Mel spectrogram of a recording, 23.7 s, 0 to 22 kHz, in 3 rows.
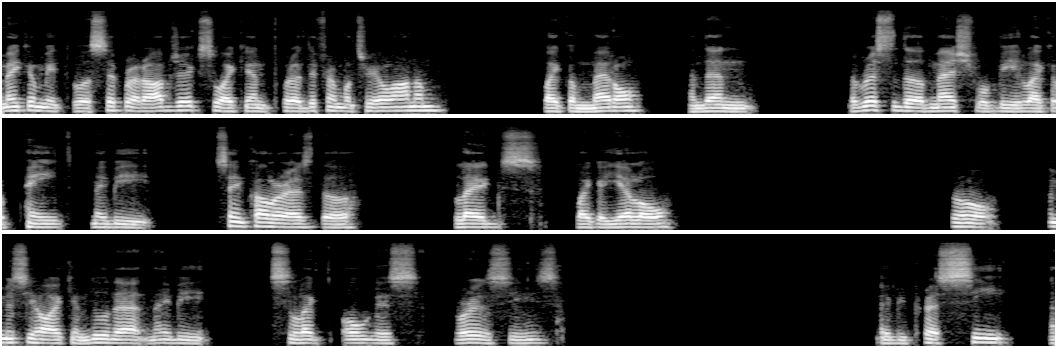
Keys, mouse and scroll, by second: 13.5-14.0 scroll up 1, 14.0-15.9 middle drag, 15.9 Tab, 18.2 click, 19.7-23.1 middle drag, 23.1 c.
